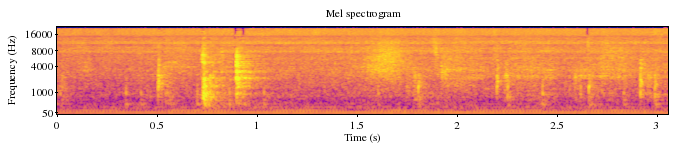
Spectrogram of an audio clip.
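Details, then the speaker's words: 1986 Mustang GT, replacement low-mileage (75k original miles) World Class T5 transmission rocked by hand: soft scattered clunks of normal gear lash, without the sharp click of the old T5's suspected chipped gear tooth. Normal backlash. "so it has the standards the backwards and forwards sound it would make but not that click so anyways"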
